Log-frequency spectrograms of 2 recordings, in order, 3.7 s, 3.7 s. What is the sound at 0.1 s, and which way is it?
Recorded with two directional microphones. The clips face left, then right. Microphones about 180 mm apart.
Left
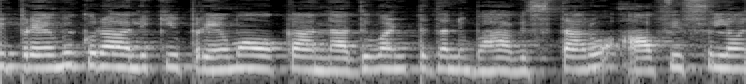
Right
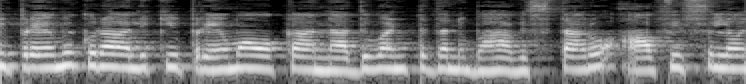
A woman's voice, 45° right (ahead or behind).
